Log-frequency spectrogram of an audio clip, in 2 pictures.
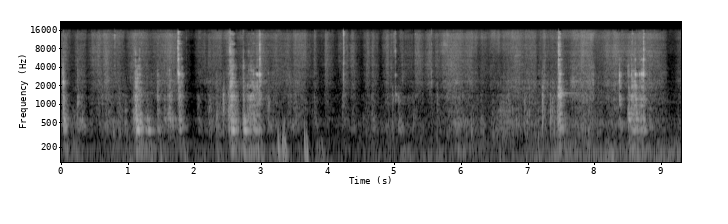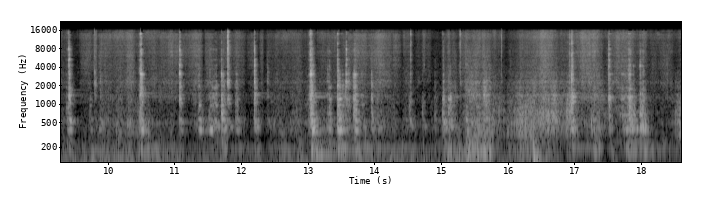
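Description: A ratchet wrench clicks rapidly as a bolt is turned.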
